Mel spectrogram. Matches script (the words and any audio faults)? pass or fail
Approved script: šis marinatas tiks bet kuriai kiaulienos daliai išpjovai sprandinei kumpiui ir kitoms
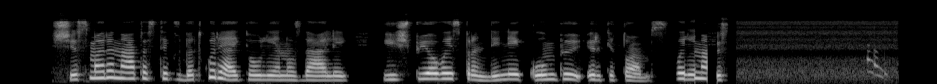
fail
